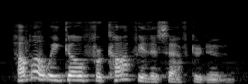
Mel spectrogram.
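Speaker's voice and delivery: quick, run-together question; fast demo sentence. Shown as a demonstration. Teacher to students, fast stressed demo. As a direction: rattle it off to show stress. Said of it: "can you understand the following".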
